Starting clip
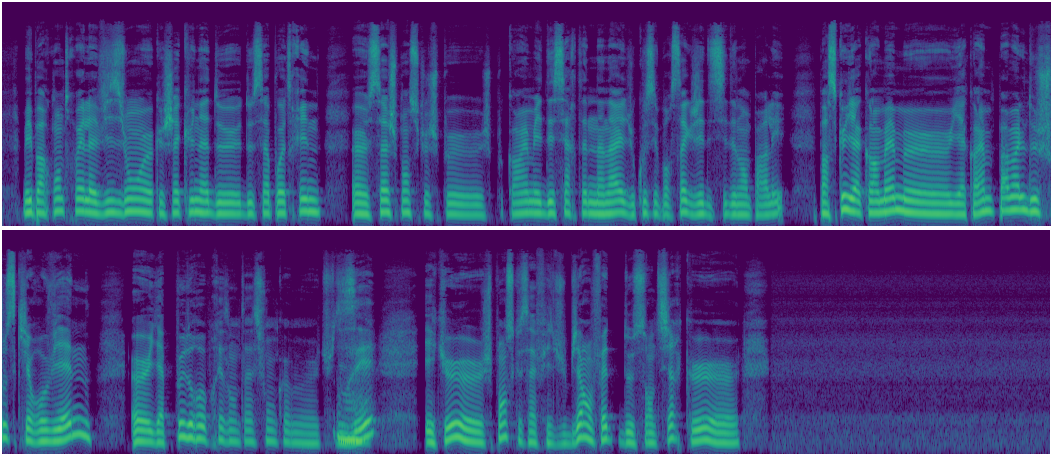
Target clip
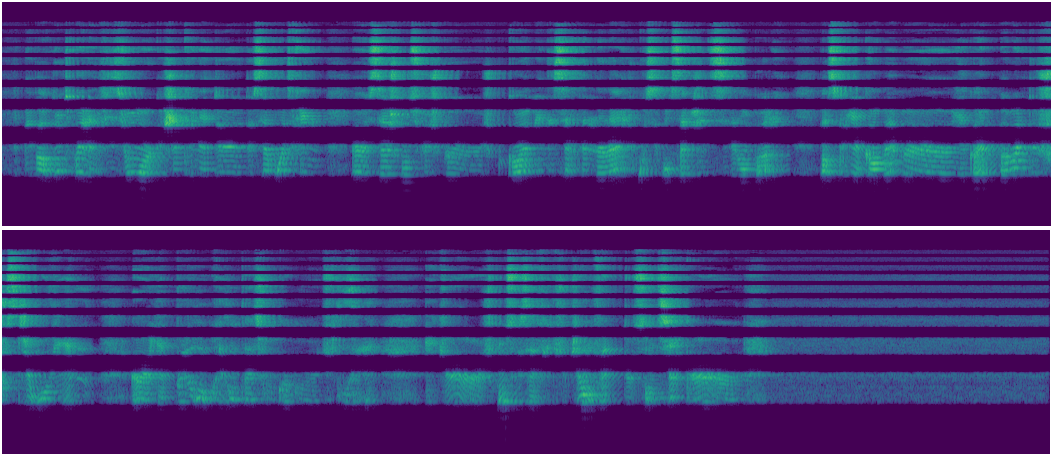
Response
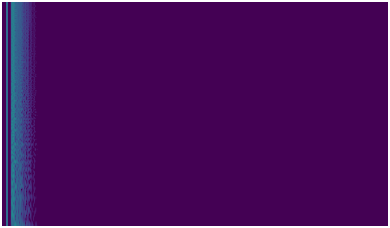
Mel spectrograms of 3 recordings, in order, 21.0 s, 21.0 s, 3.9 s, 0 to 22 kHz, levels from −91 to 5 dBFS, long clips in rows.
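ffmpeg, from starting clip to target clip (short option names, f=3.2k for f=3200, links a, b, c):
-filter_complex "[0:a]bass=f=250:g=11,treble=f=4k:g=7,acompressor=threshold=-21dB:ratio=3,asplit=2[a][b];[b]aecho=0:1:30|66|109.2|161|223.2:0.631|0.398|0.251|0.158|0.1[c];[a][c]amix=inputs=2:normalize=0,alimiter=level_in=12dB:limit=-1dB:release=50:level=0:latency=1,afftfilt=real='re*eq(mod(floor(b*sr/1024/880),2),1)':imag='im*eq(mod(floor(b*sr/1024/880),2),1)':win_size=1024:overlap=0.75"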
